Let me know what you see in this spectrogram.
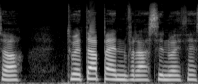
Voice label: "benfras", Welsh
